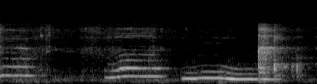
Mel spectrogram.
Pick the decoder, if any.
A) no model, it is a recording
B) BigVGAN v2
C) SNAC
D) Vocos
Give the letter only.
A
